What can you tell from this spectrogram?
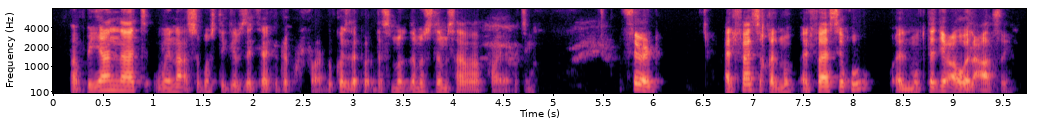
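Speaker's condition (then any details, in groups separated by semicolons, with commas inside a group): No condition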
